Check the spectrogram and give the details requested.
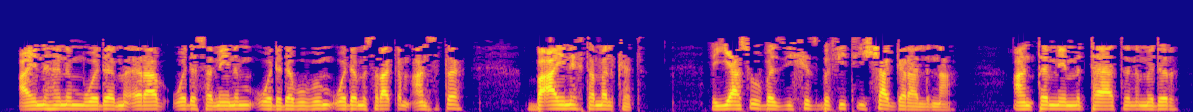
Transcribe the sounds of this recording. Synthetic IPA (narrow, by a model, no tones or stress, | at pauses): ʔajnɨɦɨnɨmwɔd̪əmɨ̰ʔɾaβwɔd̪əsəme̞nɨmwɔd̪əd̪əβuβɨmwɔd̪əmɨsɾakʼɨmʔa̰nsɨ̥t̪ʰə | bəʔajnɨht̪ʰəməlkʰət̪ | ʔɨjːasuhbəzːihhɨzbfit̪jɪʃːaɡːəɾalːɨnːa̰ | ʔant̪ʰəmjɛmːɨt̪ʰːajat̪ʰɨnmɨd̪ɨɾ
